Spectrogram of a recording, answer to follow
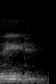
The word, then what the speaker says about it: read: रीड मतलब क्या होता है पढ़ना, और इसकी सेकंड फॉर्म भी सेम होगी पर हम उसको पढ़ेंगे रेड, और स्पेलिंग सेम है, हम इसको पढ़ेंगे रेड रेड रेड रेड।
